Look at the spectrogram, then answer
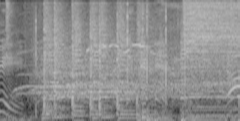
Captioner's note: cheers and applause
